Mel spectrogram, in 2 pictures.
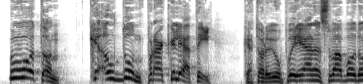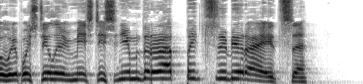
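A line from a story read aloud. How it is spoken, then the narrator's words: Yelling from a distance. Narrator (Russian): Завопил он с безопасного расстояния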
